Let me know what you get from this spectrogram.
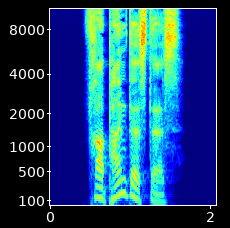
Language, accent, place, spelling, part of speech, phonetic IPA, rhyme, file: German, Germany, Berlin, frappantestes, adjective, [fʁaˈpantəstəs], -antəstəs, De-frappantestes.ogg
- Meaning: strong/mixed nominative/accusative neuter singular superlative degree of frappant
